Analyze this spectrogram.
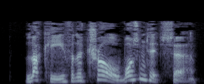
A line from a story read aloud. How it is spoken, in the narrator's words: said Angua sharply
